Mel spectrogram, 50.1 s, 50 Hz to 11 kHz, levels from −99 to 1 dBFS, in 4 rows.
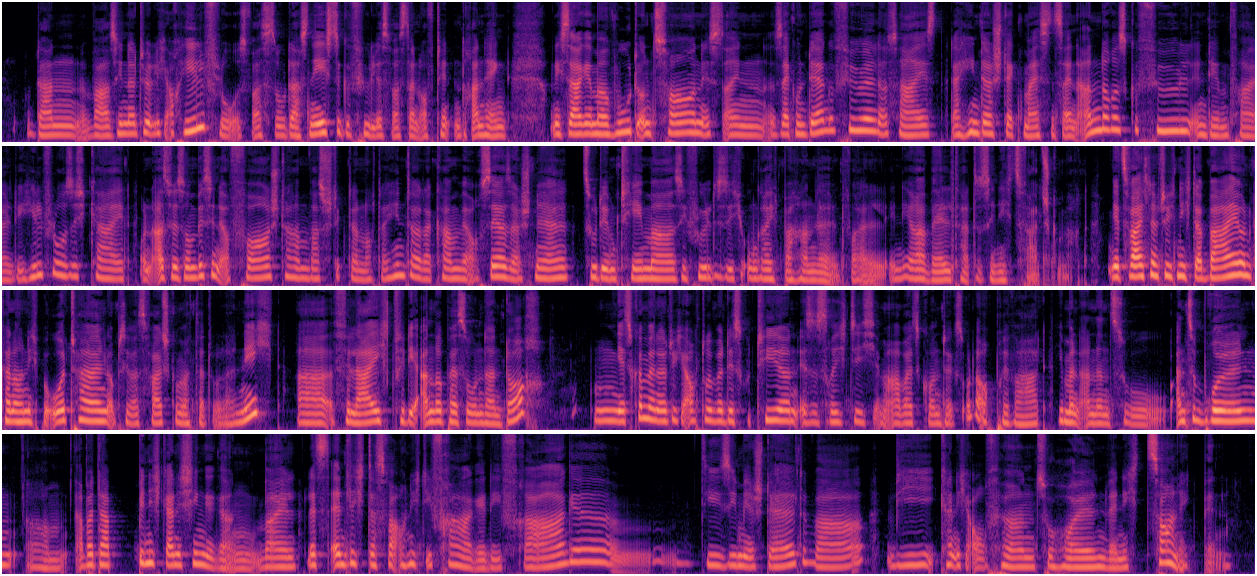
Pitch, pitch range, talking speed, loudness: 190 Hz, 170-205 Hz, 190 wpm, -30 LUFS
